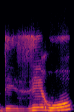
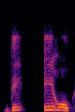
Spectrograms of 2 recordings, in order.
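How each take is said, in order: First: A z sound links des to héros. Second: No z sound links des to héros. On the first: Several losers or useless people. The speaker calls it wrong. "on entendra des héros, ce qui signifie des nuls" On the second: Several heroes. The speaker calls it right. "On dira donc au pluriel des héros"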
